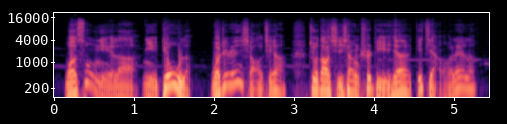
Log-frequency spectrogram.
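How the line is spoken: Playful grin. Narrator (Chinese): 徐凤年一脸嬉笑

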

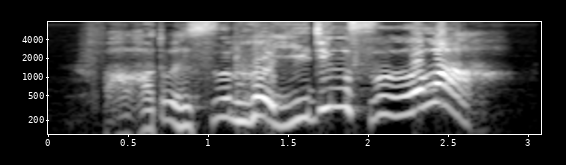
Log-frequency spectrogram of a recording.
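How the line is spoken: Shouted out. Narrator (Chinese): 施拉伯伦道夫喊了出来

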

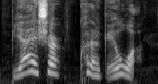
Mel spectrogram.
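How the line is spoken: Shouting. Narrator (Chinese): 郭大嫂就喊

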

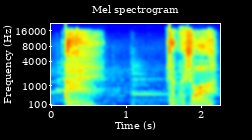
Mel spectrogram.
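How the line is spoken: Sighing. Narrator (Chinese): 尹道成叹声道

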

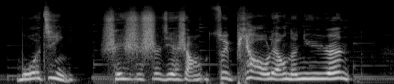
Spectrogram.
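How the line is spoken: Hoarse low voice. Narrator (Chinese): 用沙哑低沉的声音问

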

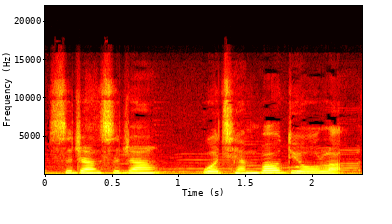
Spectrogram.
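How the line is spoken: Crying over phone. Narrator (Chinese): 何玉在电话里哭着说

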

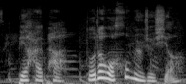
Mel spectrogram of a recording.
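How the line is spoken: Very gentle. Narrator (Chinese): 他都会非常温柔的跟我说

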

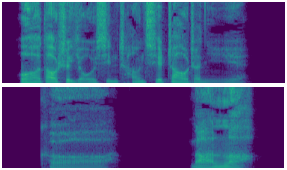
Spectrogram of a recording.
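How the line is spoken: Heavy sigh. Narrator (Chinese): 楚南山忍不住长叹一声，说

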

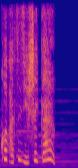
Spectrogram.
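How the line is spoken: Fairy calling out. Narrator (Chinese): 眼泪仙女叫

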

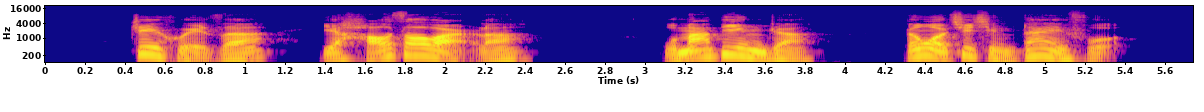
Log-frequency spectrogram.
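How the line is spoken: Laughing. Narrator (Chinese): 那小厮笑道

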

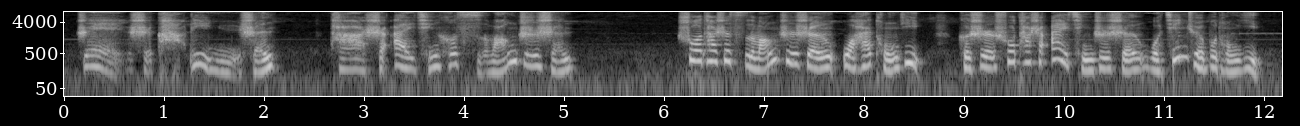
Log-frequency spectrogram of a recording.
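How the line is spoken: Low voice. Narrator (Chinese): 科罗马蒂 他低声说

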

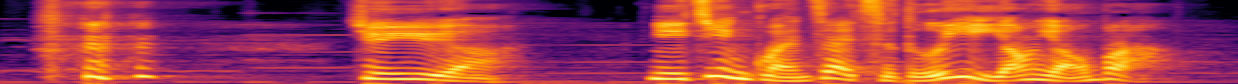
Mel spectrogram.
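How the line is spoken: Strange sneering laugh. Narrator (Chinese): 忽然怪笑一声

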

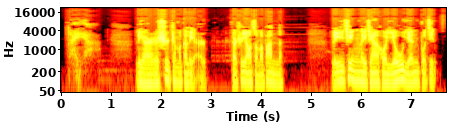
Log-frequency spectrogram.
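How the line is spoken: Sighing. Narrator (Chinese): 柏林崔氏族长叹了口气

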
